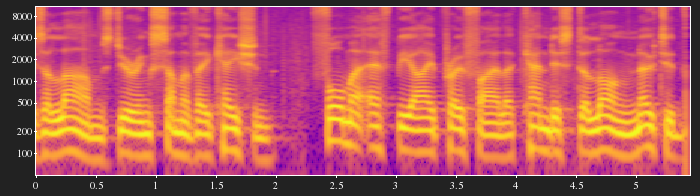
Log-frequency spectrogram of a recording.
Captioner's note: exhale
